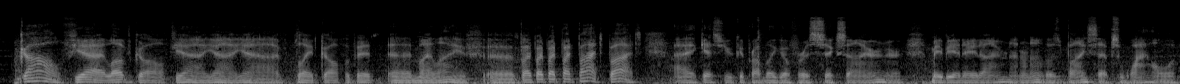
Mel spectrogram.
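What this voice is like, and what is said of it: Jeff Goldblum impression as golf caddy. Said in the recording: “Jeff Goldblum, who has one of the most distinctive deliveries in showbiz ... impersonation of what Goldblum would sound like as a golf caddy is spot on”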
